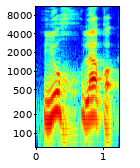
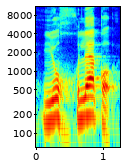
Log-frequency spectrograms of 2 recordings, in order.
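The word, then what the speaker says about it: يُخْلَقْ: Аллати лам юхлака. Ха твердый звук, лям мягкий. И поэтому после твердого звука ха, лям должно произноситься мягче. Юхлака, ла, нет, юхляка. Здесь у нас мягкий, твердый.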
